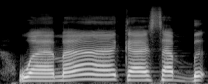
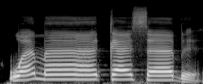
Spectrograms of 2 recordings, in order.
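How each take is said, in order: First: The final consonant's bounce is held back. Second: The final consonant's bounce is released freely. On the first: The speaker calls it wrong. "Maka jangan sampai dibaca gini" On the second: The speaker calls it right. "Tapi kita baca wa ma kasab. ... Pantulannya dilempar saja"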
